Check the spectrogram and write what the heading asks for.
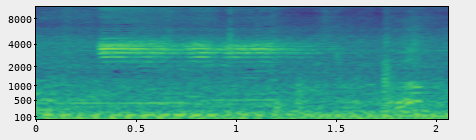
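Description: A vehicle horn honking once for about a second, a steady high-pitched tone, over the low rumble of street traffic.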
